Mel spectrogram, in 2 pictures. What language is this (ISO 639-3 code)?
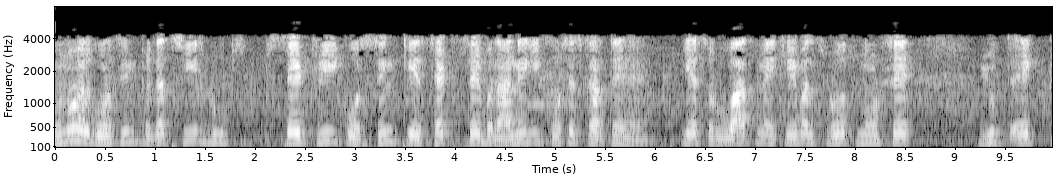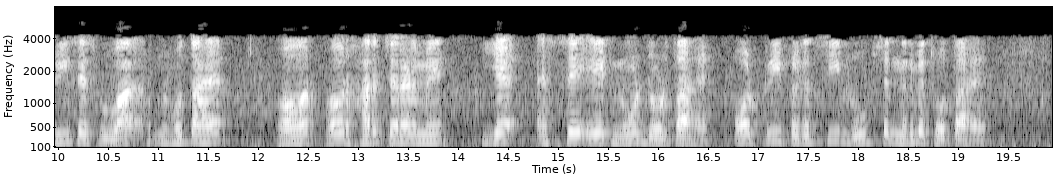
hin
